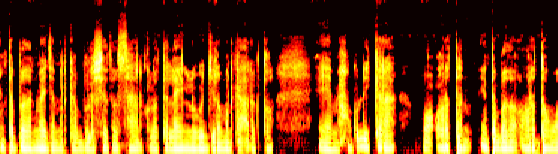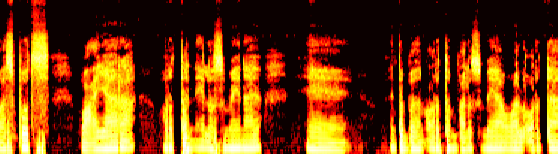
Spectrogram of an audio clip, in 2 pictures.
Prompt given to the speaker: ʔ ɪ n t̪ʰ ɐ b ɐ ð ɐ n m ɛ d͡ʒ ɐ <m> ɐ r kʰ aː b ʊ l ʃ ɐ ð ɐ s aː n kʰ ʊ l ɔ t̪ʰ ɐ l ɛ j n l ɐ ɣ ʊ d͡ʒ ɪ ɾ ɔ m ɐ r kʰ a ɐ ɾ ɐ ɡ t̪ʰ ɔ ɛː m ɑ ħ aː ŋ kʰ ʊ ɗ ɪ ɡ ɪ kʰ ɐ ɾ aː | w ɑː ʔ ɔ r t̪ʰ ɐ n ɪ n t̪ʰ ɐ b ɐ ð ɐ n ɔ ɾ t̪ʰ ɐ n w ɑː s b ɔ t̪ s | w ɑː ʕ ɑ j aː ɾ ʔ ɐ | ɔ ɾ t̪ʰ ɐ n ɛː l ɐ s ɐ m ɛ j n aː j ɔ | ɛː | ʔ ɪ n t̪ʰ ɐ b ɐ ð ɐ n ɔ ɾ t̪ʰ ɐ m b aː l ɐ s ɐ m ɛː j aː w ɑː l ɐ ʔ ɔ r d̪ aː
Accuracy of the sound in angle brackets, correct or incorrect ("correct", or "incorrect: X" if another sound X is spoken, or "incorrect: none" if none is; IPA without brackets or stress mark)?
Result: correct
